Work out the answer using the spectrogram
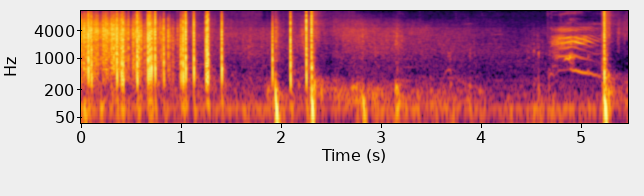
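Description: Aerial fireworks display: a dense crackle of many small pops for the first second or so, then two loud shell bursts about two seconds in and another sharp bang near the end.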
